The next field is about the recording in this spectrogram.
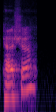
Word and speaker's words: Kesha: Is it Kesha Keisha or Kesha? Kesha, Kesha I, I said it wrong.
